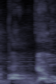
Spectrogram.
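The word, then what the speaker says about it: bungalow: আচ্ছা, বালিয়ন বা বুলিয়নিয়ন আর বাঙ্গালো, বাংলো, এটা আসলে বাঙ্গালো উচ্চারণ করবা, তাহলে ভুল হবে না।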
